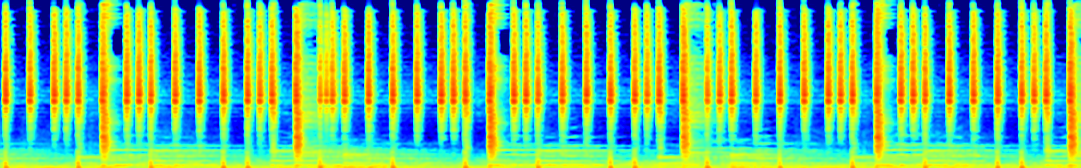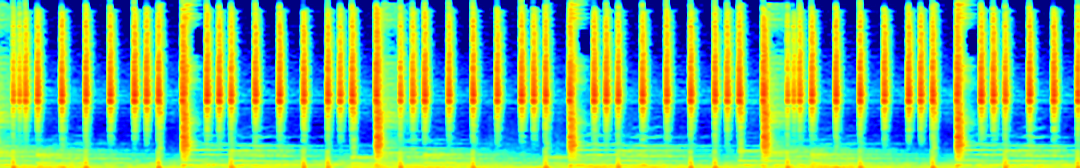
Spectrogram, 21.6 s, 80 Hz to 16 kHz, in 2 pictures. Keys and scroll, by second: 1.1 Right, 17.6 Delete.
